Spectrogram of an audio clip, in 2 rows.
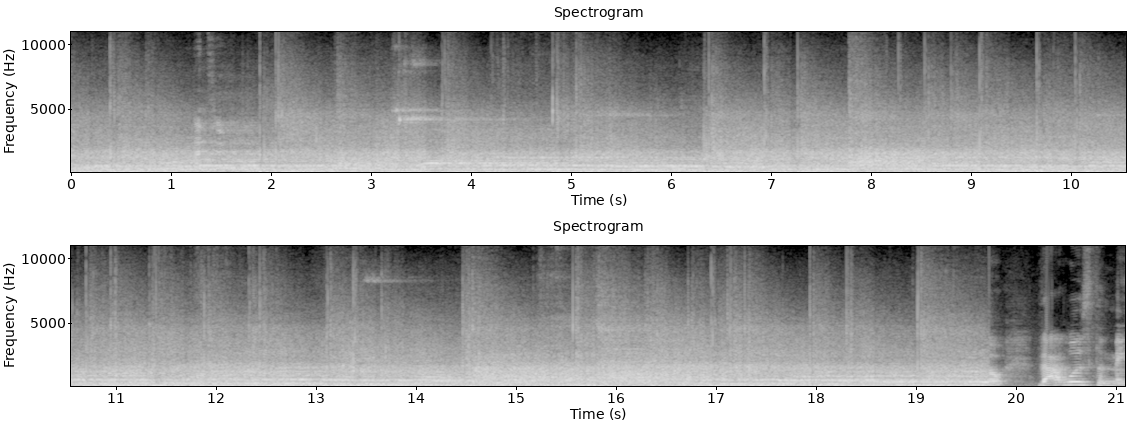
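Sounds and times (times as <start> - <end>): basketballs bouncing on hardwood: 0.4 - 0.7, 1.9 - 2.4, 6.3 - 13.8, 19.0 - 19.2
person talking: 19.7 - 21.0.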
